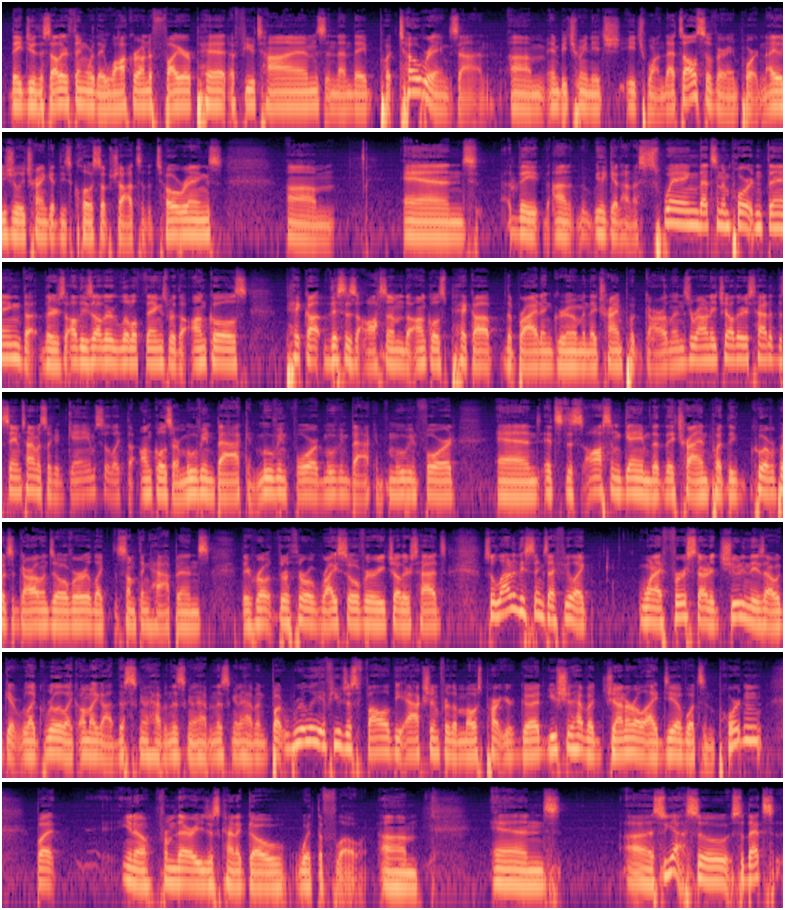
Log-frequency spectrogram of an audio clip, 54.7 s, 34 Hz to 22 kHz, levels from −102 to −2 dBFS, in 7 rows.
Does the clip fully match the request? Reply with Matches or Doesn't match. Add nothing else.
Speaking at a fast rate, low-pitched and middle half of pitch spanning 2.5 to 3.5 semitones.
Matches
